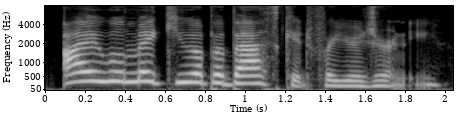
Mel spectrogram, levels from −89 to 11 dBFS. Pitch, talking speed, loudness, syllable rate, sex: 255 Hz, 295 wpm, -16 LUFS, 6.5 syllables/s, female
